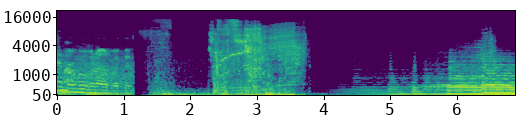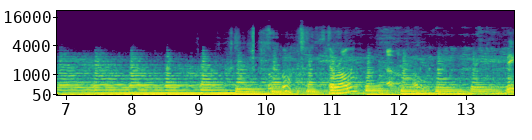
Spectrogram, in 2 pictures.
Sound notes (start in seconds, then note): 2.1 electric zapping; 4.6 electronic music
